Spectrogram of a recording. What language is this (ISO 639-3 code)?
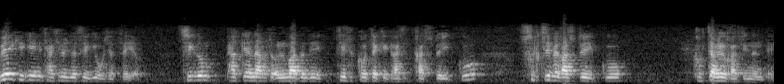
kor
